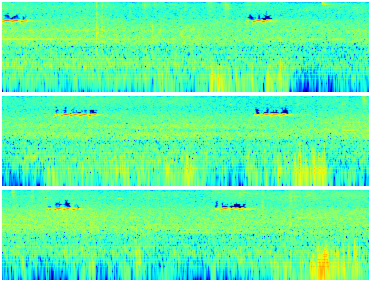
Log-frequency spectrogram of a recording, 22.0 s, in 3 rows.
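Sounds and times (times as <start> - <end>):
songbird whistling: 0.0 - 0.7, 4.9 - 5.7, 8.4 - 9.4, 12.4 - 13.4, 15.5 - 17.1, 18.9 - 19.9.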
